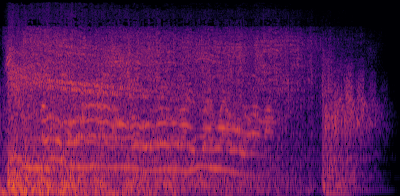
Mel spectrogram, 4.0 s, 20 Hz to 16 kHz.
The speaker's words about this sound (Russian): Это, это была какая-то легендарная 38-я серия Покемона. Пикачу применил какой-то удар особый, произошел взрыв.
